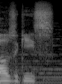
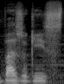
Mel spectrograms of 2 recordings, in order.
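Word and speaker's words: Bazelgeuse: I've been seeing a lot of people talking about Bowser Geese, or Basil Geese, depending on how you want to pronounce it.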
